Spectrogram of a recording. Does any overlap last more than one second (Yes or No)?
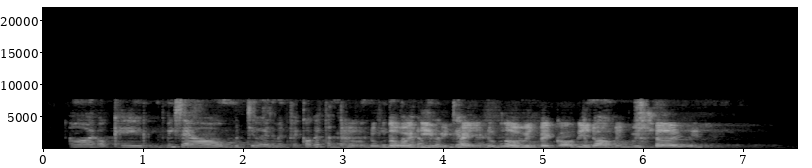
Yes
